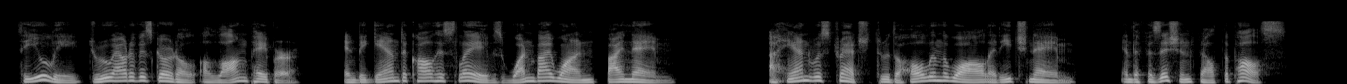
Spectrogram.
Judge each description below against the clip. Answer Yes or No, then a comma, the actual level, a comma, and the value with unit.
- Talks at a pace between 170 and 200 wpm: Yes, average, 175 wpm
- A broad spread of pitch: Yes, wide, 7.5 semitones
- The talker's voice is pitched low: Yes, low, 115 Hz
